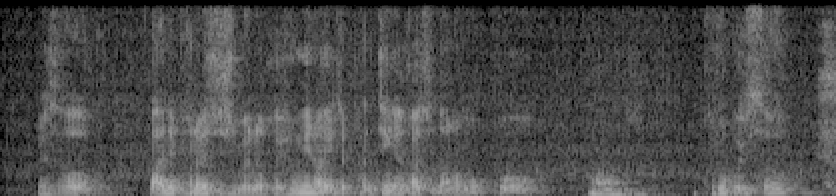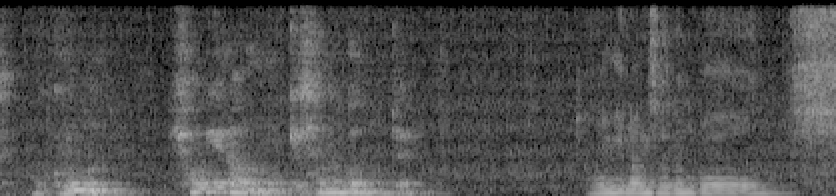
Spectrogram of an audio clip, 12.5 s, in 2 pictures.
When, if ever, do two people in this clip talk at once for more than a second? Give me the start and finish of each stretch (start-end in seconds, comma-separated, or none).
none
